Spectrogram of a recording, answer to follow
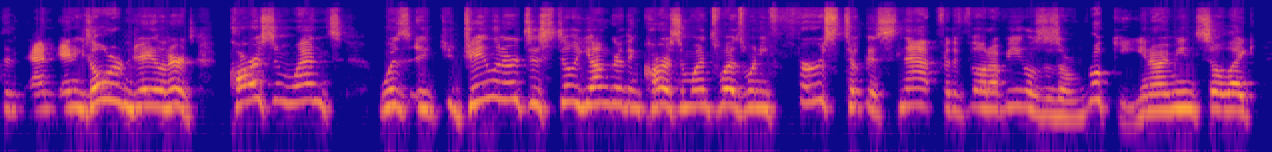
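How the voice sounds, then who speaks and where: A man giving sports analysis in conversation, speaking emphatically and repeating himself to drive points home. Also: very high voice. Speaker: sports radio host as guest analyst.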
